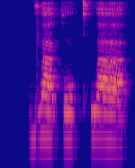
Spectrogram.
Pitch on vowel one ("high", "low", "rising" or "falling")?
falling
